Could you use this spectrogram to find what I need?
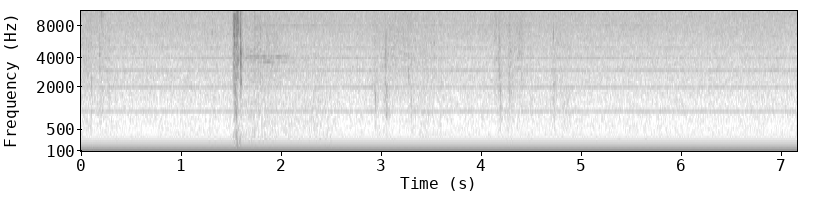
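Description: A short digital whoosh plays.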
